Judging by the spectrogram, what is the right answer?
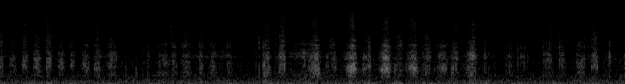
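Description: A hand sanding tool scraping back and forth on costume foam in quick, even strokes, several a second, louder in the middle. The tool is tearing foam out of a part that catches and fits too tightly.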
